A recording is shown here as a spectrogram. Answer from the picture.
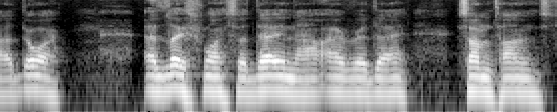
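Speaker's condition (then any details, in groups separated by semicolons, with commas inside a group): ALS; tracheotomy, ventilator, wheelchair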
